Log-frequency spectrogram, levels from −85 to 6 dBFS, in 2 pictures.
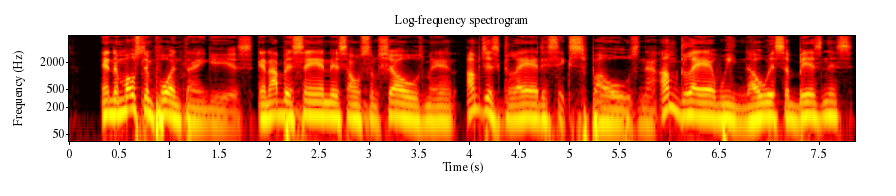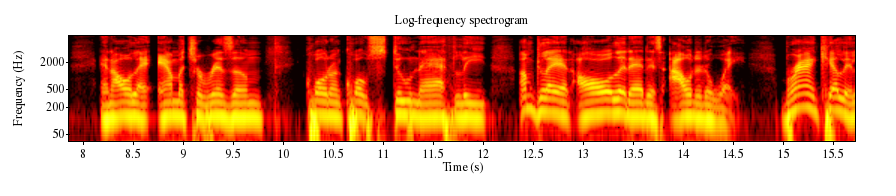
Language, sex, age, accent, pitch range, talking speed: English, male, 30-49, American, 110-140 Hz, 175 wpm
